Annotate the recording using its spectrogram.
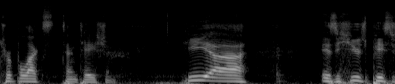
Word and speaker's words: XXXTentacion: And the joke was mentioned this rapper whose name I'm going to not pronounce correctly. – XXXTentacion. – XXXTentacion? – Yeah. – Okay, cool. I don't know why I was saying like XXXTentacion or something.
